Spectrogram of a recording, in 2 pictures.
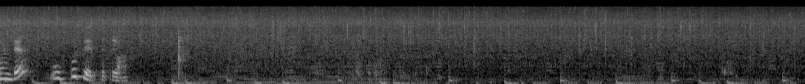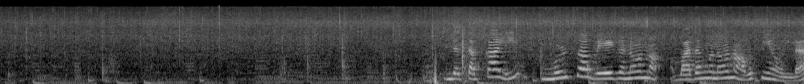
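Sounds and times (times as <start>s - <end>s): onion sizzling in oil: 0.0s - 16.0s
small crackles and pops: 1.7s - 2.0s, 11.4s - 13.0s.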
